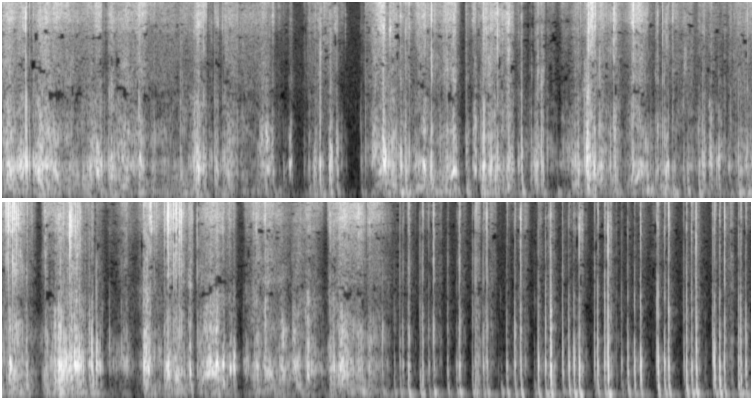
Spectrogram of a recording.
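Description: Long nails scratch and tap along the black canvas side panel of an empty sneaker, giving a steady dry scraping with soft crunchy, crinkly texture centered in the low mids. Toward the end the strokes break into a quicker run of short, sharp taps with brief gaps between them.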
